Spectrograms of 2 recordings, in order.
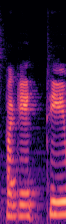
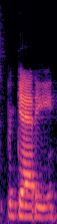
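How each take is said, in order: First: The double T is a clear, held T sound. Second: The double T sounds almost like an R. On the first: "we pronounce spaghetti with a double T" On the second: "in America it's spaghetti. Like the double T is almost an R"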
